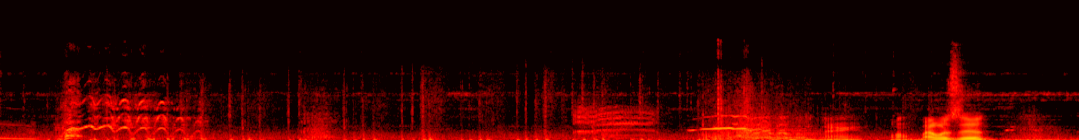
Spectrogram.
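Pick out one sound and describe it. A horse's hooves crunch steadily through snow.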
